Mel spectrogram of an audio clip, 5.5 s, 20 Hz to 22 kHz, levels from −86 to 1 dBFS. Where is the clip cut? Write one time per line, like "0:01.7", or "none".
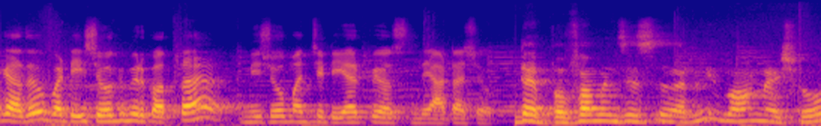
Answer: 0:03.3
